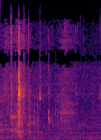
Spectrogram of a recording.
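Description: Quiet kitchen room tone with one faint light clink about half a second in, from a hand working in a stainless steel bowl of ice water.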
